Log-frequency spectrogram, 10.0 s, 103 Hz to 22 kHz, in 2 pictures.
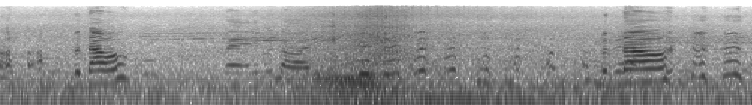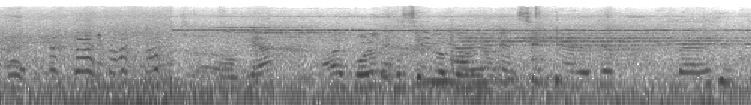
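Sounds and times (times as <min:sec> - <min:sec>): street traffic road noise: 0:00.0 - 0:10.0
people chatting: 0:04.0 - 0:04.8.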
